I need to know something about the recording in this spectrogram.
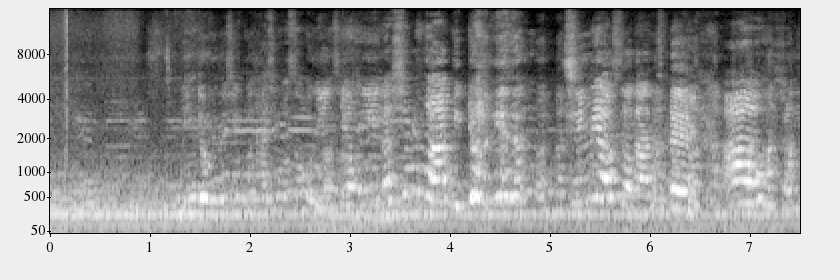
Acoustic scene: cafe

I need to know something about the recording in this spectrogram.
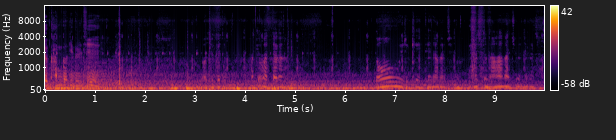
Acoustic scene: car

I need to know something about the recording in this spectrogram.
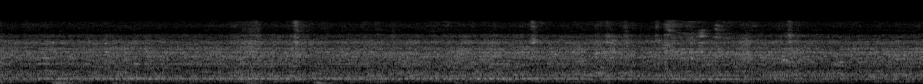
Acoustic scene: bus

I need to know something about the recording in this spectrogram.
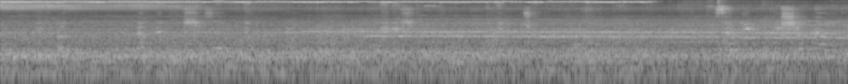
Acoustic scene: subway train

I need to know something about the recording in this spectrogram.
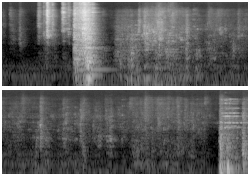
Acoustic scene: kitchen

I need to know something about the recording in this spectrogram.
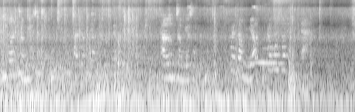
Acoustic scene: bus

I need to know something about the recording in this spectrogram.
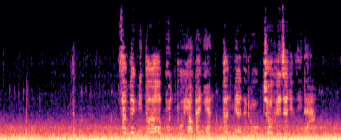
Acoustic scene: car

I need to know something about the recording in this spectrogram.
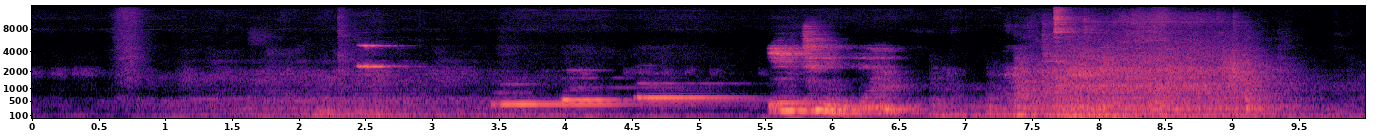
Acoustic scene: elevator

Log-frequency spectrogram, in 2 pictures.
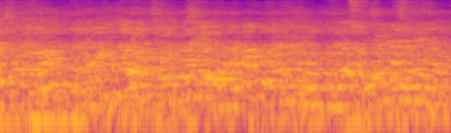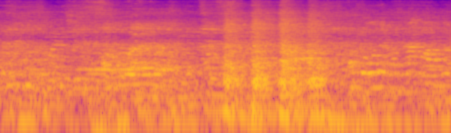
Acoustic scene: cafe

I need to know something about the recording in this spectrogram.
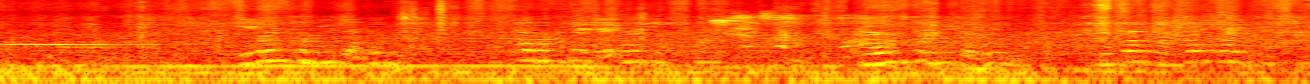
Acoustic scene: bus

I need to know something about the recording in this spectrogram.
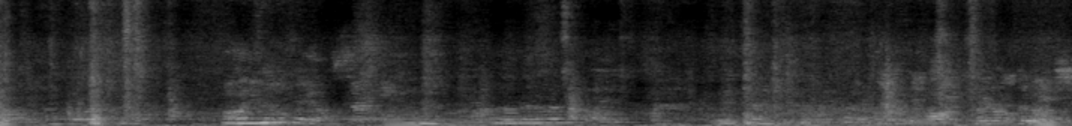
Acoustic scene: crowded indoor space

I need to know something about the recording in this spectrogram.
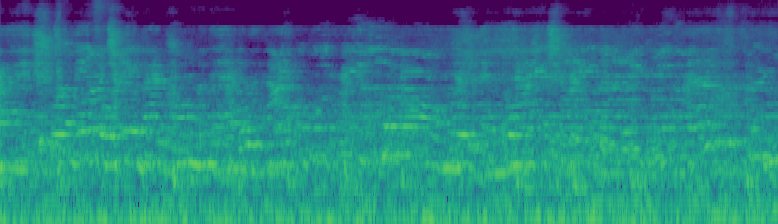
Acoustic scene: crowded indoor space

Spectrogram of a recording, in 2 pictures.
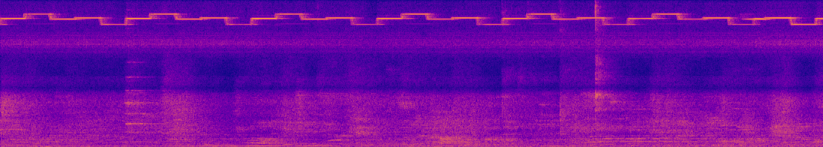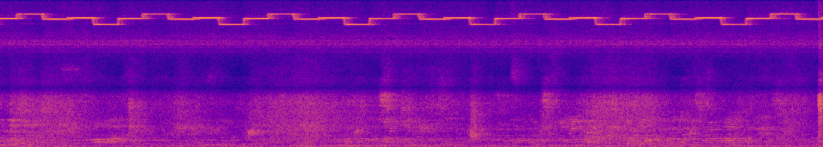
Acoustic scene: crowded indoor space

